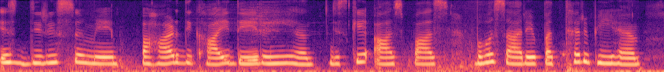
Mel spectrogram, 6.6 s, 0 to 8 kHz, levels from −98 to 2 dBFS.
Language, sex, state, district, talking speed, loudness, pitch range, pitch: Hindi, female, Jharkhand, Ranchi, 135 wpm, -14 LUFS, 240-275 Hz, 250 Hz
